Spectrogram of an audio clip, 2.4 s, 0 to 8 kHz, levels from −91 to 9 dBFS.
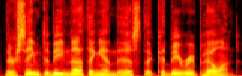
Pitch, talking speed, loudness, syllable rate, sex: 155 Hz, 275 wpm, -17 LUFS, 6.9 syllables/s, male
